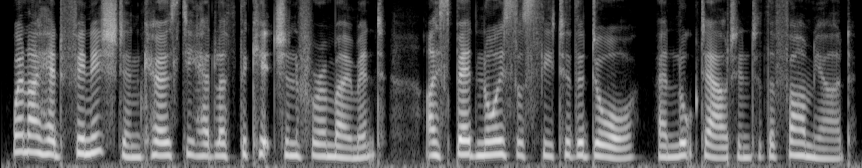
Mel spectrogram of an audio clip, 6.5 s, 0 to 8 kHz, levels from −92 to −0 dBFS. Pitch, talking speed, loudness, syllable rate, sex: 215 Hz, 230 wpm, -20 LUFS, 6.2 syllables/s, female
